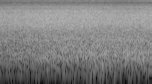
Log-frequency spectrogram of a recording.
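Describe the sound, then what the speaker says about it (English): Ocean waves washing against the shore, a continuous broad rushing surf heard close with some wind buffeting, no voices. "Look at the waves hitting it"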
